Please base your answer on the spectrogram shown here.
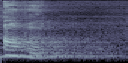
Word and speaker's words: hour: Next one, hour. Here, H is silent.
